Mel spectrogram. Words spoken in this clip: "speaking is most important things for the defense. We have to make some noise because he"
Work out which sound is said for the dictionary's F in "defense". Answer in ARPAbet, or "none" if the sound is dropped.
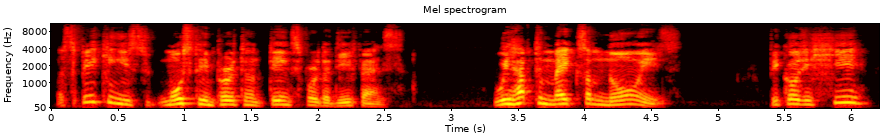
F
